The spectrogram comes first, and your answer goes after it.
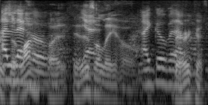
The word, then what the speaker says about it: Alejo: is Alejo. I go by Very that one. good. It's very, very easy to pronounce.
